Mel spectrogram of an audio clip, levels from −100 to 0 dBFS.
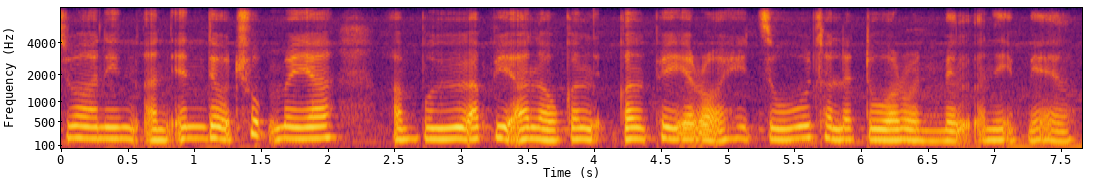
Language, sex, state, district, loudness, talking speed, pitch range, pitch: Mizo, female, Mizoram, Aizawl, -16 LUFS, 195 wpm, 175-195 Hz, 190 Hz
